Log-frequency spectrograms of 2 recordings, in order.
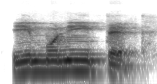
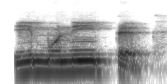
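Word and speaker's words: imunitet: Pero el croata dice, a mí no me venga con doble M. Immunitet. Immunitet.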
